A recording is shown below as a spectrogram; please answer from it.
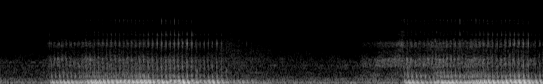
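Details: Napping big dog Roy snoring: two long, rough, low rumbles, each lasting around one and a half seconds, with a quiet breath between them.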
